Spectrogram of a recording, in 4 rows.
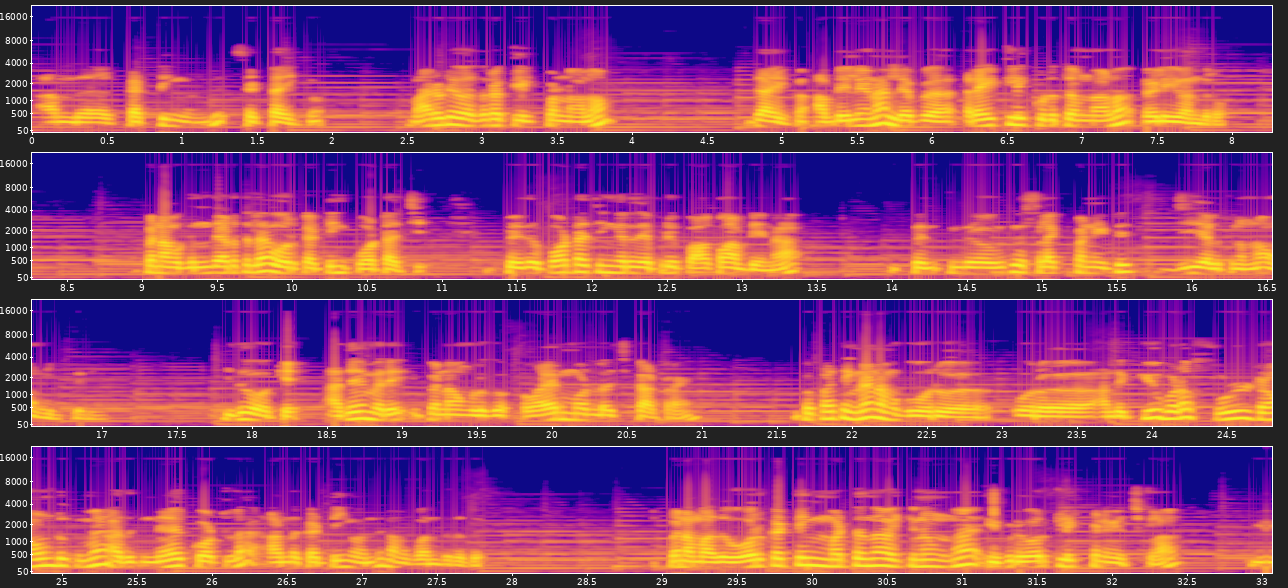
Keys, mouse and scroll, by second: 2.5 click, 9.9-10.7 middle drag, 13.7 click, 14.1 click, 14.8 g, 17.5 middle click, 18.4 click, 18.8 middle click, 20.4 click, 20.6 middle click, 21.8 middle click, 27.0-28.4 middle drag.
